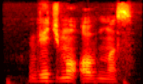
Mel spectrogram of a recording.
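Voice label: видз-му овмӧс, Komi, male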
